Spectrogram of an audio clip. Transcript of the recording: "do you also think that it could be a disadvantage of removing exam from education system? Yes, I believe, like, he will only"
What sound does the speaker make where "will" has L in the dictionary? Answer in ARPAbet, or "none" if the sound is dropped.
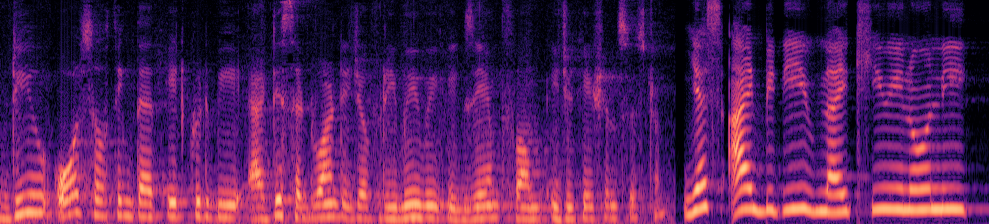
N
